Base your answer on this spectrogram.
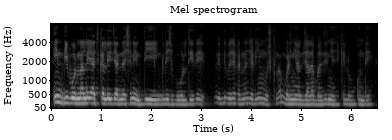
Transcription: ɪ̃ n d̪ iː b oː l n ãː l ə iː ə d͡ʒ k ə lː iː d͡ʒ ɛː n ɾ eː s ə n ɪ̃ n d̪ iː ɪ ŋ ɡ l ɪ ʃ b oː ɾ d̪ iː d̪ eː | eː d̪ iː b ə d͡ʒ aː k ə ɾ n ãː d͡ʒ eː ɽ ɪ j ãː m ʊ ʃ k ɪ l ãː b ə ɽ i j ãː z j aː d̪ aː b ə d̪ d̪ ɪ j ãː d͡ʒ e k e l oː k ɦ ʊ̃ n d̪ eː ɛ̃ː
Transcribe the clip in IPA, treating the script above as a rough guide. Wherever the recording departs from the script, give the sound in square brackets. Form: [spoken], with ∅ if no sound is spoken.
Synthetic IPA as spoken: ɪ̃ n d̪ iː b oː l n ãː l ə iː ə d͡ʒ k ə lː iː d͡ʒ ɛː n ɾ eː [ʃ] ə n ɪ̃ n d̪ iː ɪ ŋ ɡ l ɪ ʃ b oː [l] d̪ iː [t̪] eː | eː d̪ iː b ə d͡ʒ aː k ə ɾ n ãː d͡ʒ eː ɽ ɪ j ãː m ʊ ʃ k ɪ l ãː b ə ɽ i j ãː z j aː d̪ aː b ə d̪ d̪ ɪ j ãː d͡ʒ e k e l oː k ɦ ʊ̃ n d̪ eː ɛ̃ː

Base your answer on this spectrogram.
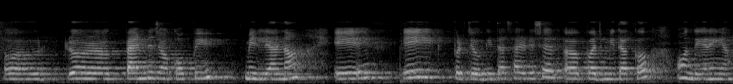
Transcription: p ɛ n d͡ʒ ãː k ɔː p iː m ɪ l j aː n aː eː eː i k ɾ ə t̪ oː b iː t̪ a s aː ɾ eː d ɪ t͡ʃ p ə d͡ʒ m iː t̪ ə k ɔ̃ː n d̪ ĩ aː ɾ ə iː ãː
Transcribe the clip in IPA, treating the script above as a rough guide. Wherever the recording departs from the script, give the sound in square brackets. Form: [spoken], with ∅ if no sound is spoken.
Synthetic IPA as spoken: p ɛ n d͡ʒ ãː k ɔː p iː m ɪ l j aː n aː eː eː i [p] ɾ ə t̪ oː [ɡ] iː t̪ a s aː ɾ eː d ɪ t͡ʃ p ə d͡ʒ m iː t̪ ə k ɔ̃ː n d̪ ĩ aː ɾ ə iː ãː

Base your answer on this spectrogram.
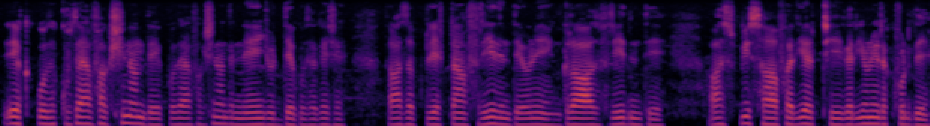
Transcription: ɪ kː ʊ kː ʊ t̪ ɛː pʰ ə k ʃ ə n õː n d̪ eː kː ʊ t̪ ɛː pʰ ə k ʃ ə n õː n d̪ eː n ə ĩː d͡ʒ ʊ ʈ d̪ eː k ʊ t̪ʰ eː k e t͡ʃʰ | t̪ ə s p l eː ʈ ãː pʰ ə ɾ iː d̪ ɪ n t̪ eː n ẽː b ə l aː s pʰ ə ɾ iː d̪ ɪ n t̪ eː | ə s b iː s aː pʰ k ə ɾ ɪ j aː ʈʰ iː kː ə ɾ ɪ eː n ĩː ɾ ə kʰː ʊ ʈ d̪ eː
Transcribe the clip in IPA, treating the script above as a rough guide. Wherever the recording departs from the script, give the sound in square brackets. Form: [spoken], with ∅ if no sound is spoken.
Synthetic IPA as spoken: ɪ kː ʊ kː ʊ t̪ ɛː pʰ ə k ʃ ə n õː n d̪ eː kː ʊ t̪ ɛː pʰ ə k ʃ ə n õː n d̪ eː n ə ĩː d͡ʒ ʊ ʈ d̪ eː k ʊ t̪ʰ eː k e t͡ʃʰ | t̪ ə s p l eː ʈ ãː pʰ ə ɾ iː d̪ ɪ n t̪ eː n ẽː [ɡ] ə l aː s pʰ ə ɾ iː d̪ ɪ n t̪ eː | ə s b iː s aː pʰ k ə ɾ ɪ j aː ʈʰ iː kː ə ɾ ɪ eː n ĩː ɾ ə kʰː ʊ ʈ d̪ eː

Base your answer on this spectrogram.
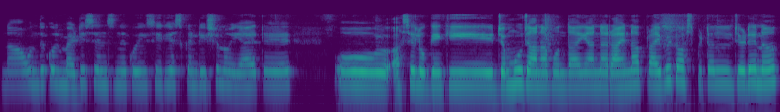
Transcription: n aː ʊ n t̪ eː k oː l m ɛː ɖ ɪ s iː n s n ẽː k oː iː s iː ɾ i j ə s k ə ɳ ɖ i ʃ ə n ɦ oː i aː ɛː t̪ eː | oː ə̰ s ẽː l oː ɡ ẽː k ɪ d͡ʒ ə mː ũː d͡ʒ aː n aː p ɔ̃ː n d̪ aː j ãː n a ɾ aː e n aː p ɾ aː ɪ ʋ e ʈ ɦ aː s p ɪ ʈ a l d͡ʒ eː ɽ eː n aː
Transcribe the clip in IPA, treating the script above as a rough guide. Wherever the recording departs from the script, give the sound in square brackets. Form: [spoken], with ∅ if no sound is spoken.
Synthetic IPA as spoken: n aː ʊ n [d̪] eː k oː l m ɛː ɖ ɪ s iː n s n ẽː k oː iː s iː ɾ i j ə s k ə ɳ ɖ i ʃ ə n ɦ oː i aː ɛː t̪ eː | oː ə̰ s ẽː l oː ɡ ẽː k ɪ d͡ʒ ə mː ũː d͡ʒ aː n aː p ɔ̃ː n d̪ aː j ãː n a ɾ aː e n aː p ɾ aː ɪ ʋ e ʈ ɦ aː s p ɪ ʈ [ə] l d͡ʒ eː ɽ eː n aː

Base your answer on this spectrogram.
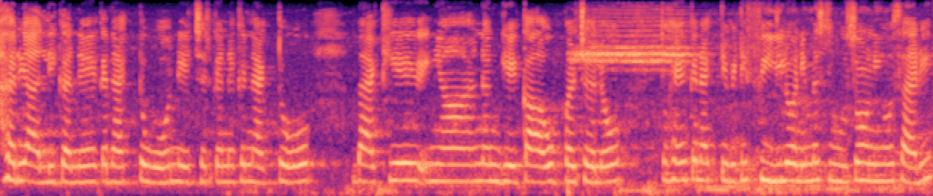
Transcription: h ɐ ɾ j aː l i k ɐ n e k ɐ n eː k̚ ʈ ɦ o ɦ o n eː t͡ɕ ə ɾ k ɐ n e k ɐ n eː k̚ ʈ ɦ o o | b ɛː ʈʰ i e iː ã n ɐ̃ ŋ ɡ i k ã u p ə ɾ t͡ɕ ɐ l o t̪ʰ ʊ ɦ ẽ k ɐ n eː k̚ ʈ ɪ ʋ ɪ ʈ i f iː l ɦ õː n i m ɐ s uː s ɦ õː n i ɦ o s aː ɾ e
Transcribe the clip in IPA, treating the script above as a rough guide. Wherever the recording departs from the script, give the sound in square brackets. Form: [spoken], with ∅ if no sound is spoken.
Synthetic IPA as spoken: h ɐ ɾ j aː l i k ɐ n e k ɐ n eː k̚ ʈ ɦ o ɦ o n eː t͡ɕ ə ɾ k ɐ n e k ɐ n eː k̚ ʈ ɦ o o | b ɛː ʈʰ i e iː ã n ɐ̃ ŋ ɡ [e] k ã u p ə ɾ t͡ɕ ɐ l o [t̪] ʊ ɦ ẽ k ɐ n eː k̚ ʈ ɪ ʋ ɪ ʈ i f iː l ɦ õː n i m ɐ s uː s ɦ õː n i ɦ o s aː ɾ [i]

